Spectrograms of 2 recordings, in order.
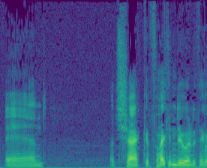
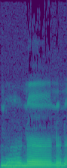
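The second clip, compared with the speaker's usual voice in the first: monotone imitated voice. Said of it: "The guy has a really monotone voice".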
